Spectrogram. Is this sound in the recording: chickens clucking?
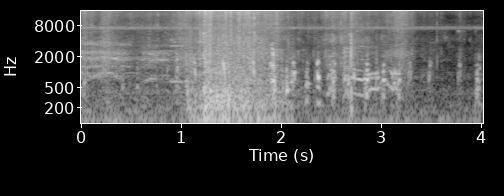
yes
